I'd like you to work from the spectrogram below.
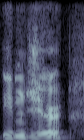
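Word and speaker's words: Imgur: En kille som på eh, Imager, eh, alltså R, jag har fått lära mig att det ska uttalas Imager, eh, har lagt ut en, eh, en, en, serie bilder på en jättekul grej han gjorde.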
